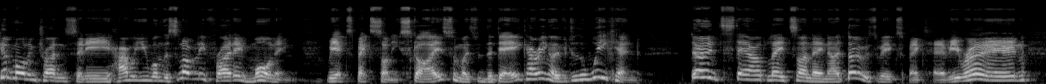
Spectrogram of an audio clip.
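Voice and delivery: fake American game show host patter. Voicing a host's morning announcement to the city, in a put-on american game show host voice. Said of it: "do we have to put on the American voice?".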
